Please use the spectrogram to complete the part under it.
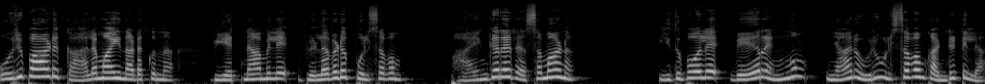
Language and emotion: Malayalam, surprised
